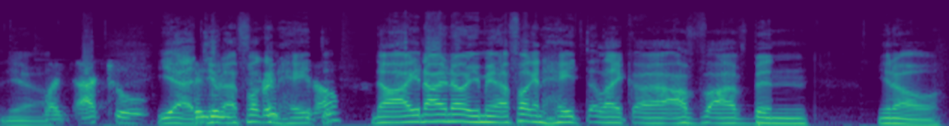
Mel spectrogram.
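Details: Adult male speaker; conversational speech.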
